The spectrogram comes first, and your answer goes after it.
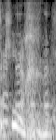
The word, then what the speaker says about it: Aquino: I'm telling you what my name is it's aino so that was my that was my nice way of saying my name is aino when they when they mispronounced it in uh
